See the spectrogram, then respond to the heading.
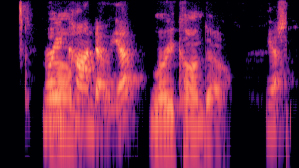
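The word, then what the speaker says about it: Marie Kondo: um forget her name I'm not going to pronounce it correctly but Marie coni is that right Marie condo yep Marie condo yeah she or there was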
